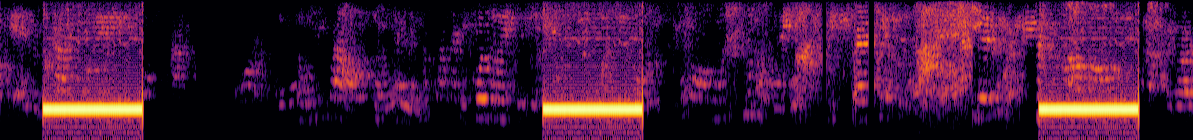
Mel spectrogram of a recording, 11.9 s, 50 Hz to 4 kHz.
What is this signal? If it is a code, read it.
Ringback tone (Europe, 425 Hz), with speech.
